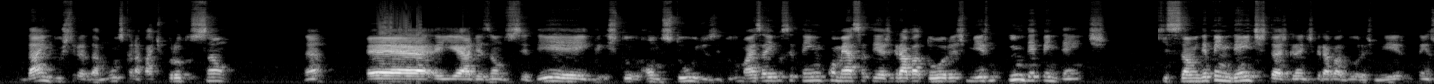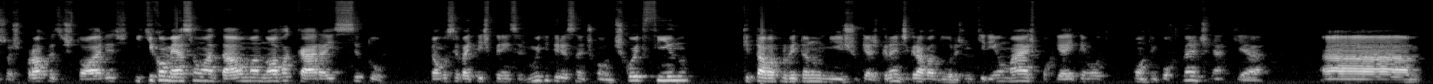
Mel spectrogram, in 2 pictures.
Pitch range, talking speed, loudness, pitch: 130-175 Hz, 180 wpm, -17 LUFS, 150 Hz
